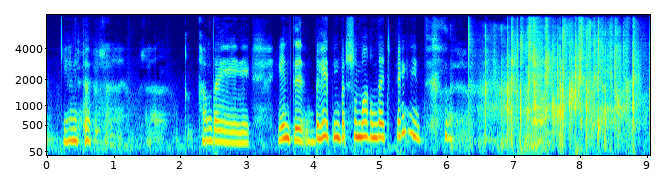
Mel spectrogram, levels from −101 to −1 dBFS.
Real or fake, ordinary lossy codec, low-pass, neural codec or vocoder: fake; none; none; codec, 16 kHz, 1 kbps, FreqCodec, larger model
